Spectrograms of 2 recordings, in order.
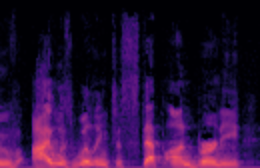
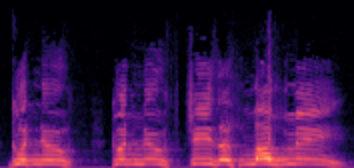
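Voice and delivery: high, lisped, joyful calling out; Bernie; 12 semitones higher, 7 dB louder, slower than usual. A narrator's reading. Bernie running to another group across camp, calling out excitedly. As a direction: cry it out high, stretching the last words. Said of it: "I can still hear his voice getting fainter".

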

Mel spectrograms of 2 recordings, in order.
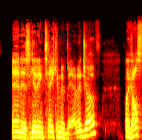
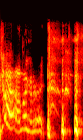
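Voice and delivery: teammates cheering; 4 dB quieter, slower than usual. Retold or imitated. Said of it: "All the boys like".

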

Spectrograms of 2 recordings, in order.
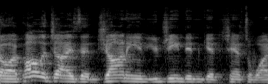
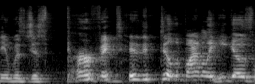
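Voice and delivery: ordinary talk

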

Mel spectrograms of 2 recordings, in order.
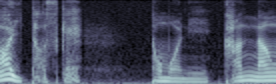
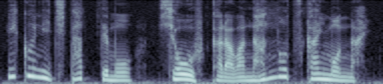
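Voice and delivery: ordinary delivery

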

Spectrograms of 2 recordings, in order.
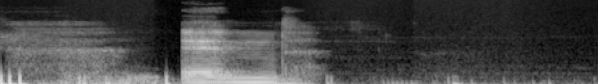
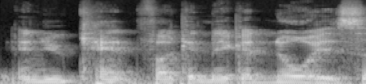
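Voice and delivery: ordinary talk, nothing marked

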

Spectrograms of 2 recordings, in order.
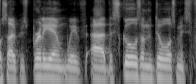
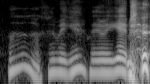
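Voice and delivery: Bruce impression; 5 semitones higher than usual. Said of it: "And he was like".

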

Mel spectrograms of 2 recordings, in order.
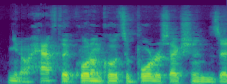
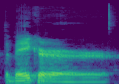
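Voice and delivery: announcer voice; 3 semitones lower, 8 dB quieter, much slower than usual. Acted. Co-host completes the intro.

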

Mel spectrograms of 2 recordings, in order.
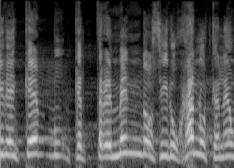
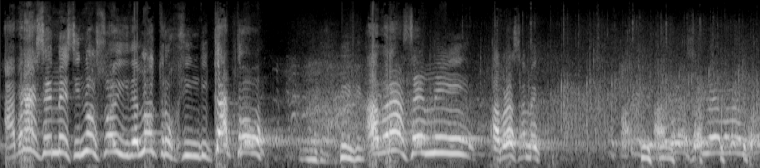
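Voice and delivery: playful plea; 3 semitones higher than usual. Retold or imitated. Pastor coaxing a stiff man into an embrace, playful. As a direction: tease him into a hug. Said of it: "Le digo".

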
